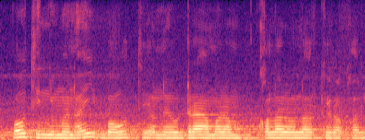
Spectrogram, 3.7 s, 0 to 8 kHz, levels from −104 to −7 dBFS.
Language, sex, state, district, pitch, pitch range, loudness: Hindi, male, Bihar, East Champaran, 160 Hz, 155-165 Hz, -13 LUFS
